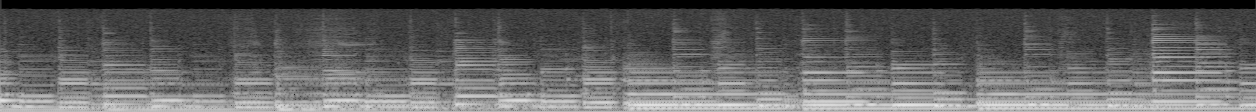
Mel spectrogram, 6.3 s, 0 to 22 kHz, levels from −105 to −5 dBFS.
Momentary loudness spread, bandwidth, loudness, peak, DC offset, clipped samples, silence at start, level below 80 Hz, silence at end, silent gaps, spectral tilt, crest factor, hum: 6 LU; 15.5 kHz; -23 LUFS; -8 dBFS; 2%; under 0.1%; 0 s; -58 dBFS; 0 s; none; -8.5 dB/octave; 12 dB; none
